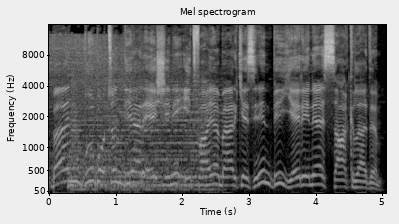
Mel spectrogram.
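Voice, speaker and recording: A man voicing a steady, friendly firefighter in a children's cartoon, with music behind. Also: high voice, unhurried. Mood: instructive. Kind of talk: animated children's cartoon dub.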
